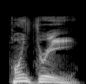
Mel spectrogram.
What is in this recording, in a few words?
Number DJ Point3, Male voice, DJ, radio numbers, point 3, speaking, (human voice)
